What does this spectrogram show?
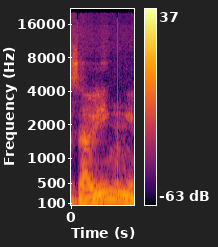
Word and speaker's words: Savigny: Aquí dice Savigny, pero según las personas versadas en el idioma alemán se pronuncia Savigny.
